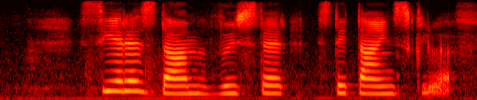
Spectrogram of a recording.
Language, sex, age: Afrikaans, female, 18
